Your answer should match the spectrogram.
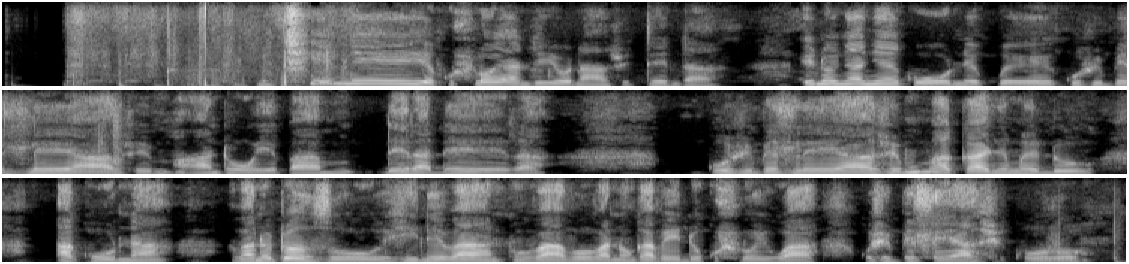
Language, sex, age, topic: Ndau, female, 36-49, health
